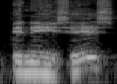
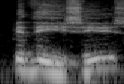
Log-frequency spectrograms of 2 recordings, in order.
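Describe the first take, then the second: First: It is said in the N dialect. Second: It is said in the TH dialect.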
